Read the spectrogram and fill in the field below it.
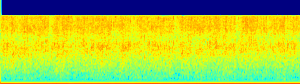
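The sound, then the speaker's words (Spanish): An audience applauds God during a church sermon, a dense, continuous crackle of many hands clapping that holds an even loudness for the full three seconds, with no voices standing out. “Denle un aplauso al Dios de la gloria, amén.”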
